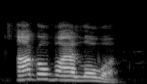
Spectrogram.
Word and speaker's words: Tagovailoa: And by the way, Tagovailoa. – Wait, how's it pronounced? – Tagovailoa.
